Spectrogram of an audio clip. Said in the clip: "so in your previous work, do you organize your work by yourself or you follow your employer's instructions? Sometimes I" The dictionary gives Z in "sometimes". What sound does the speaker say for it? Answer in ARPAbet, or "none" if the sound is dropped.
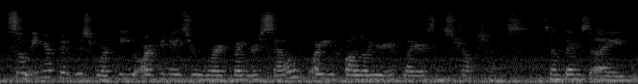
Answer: S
